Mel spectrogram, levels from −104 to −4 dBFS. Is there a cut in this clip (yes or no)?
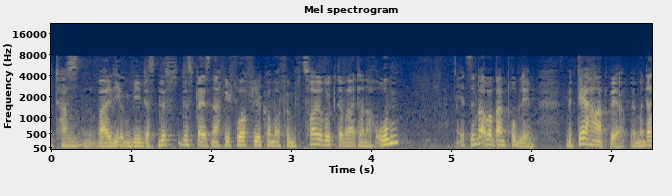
no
